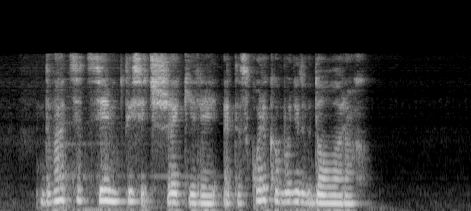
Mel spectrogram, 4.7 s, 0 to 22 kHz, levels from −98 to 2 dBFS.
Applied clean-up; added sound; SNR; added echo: neural separator model SepFormer DNS4.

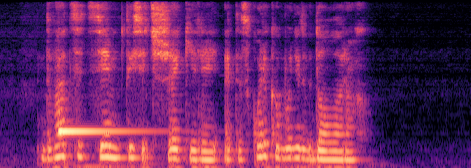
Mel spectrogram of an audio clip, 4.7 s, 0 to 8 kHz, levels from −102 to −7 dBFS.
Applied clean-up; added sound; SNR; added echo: none; Marimba, xylophone; -2 dB; reverberation time 0.2 s.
